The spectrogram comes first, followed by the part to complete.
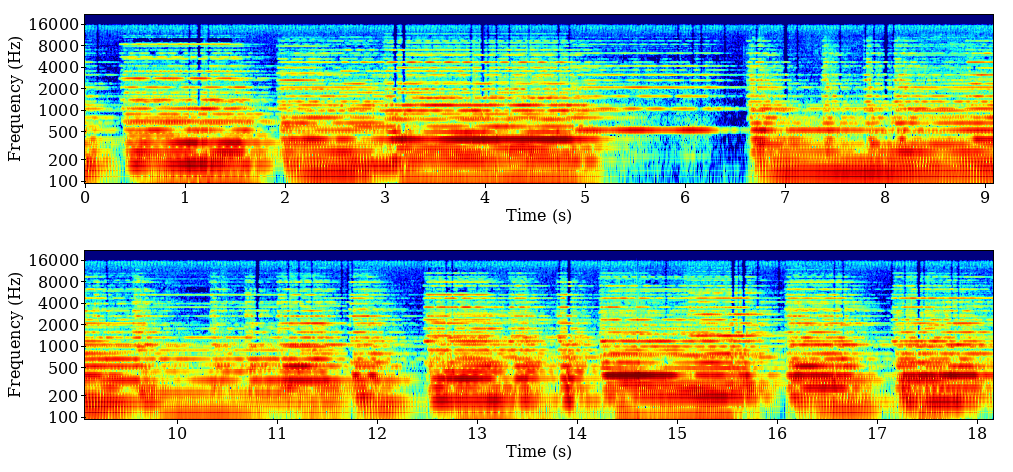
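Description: Organ playing the service prelude in sustained, held chords that change every second or two, with a brief break about six and a half seconds in.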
